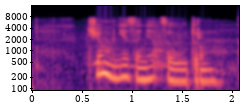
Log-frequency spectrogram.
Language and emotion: Russian, neutral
